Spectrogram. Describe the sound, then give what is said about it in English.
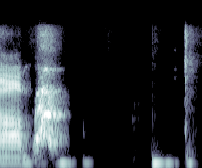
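A dog barks in two short bursts: a couple of sharp, harmonic barks with low gruff follow-ups, a brief pause, then two more quick barks, moderately loud with no talking. “Sorry, my dog's not wild.”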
